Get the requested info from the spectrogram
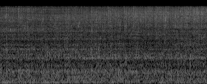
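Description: Hot ghee sizzling steadily in a nonstick pan as creamy chicken gravy is spooned in from a bowl.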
